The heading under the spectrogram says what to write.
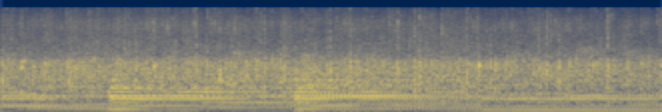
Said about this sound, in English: And come on, let's give our Teen Challenge lads a big clap. Amazing.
